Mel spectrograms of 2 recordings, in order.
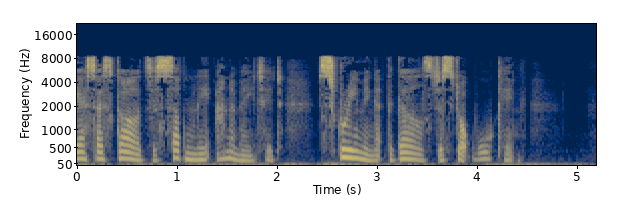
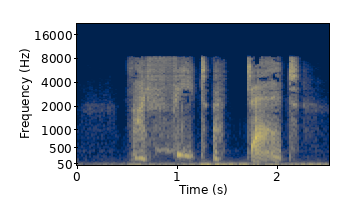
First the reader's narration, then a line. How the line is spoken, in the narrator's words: groans Livy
